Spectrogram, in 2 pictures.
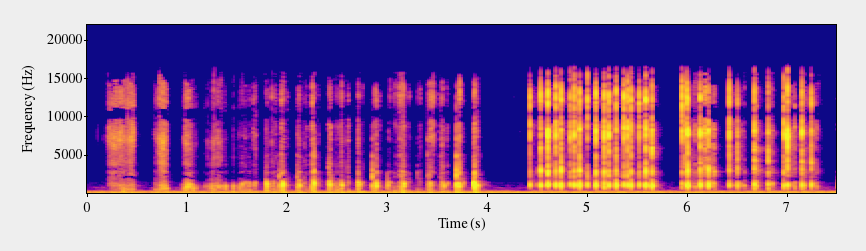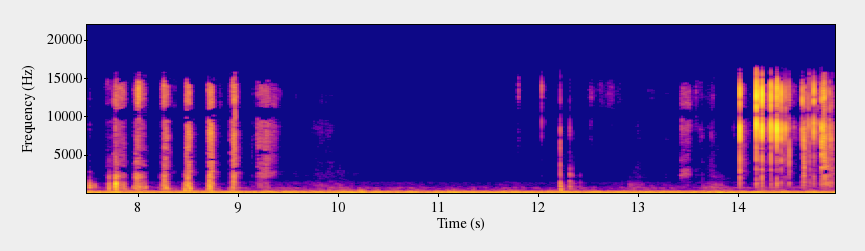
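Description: A small plastic bottle of neon paint with a green cap, held in one hand, is tapped and scratched quickly with long acrylic nails. Dense bursts of sharp, bright clicks and scratches run for about eight seconds, then fade to a faint hiss with only scattered ticks. A final flurry of taps returns at the end.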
